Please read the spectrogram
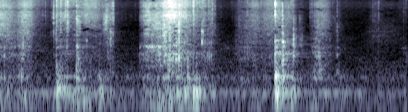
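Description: Wooden chopsticks mixing raw pork bones with salt, seasoning and oil in a nonstick pot: irregular soft scrapes and squelches with a few light clicks of the sticks against bone and pot, as the seasoning is worked in.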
